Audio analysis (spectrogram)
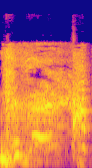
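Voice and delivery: high burst of laughter. Real, not acted. Laughing at tall friend.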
